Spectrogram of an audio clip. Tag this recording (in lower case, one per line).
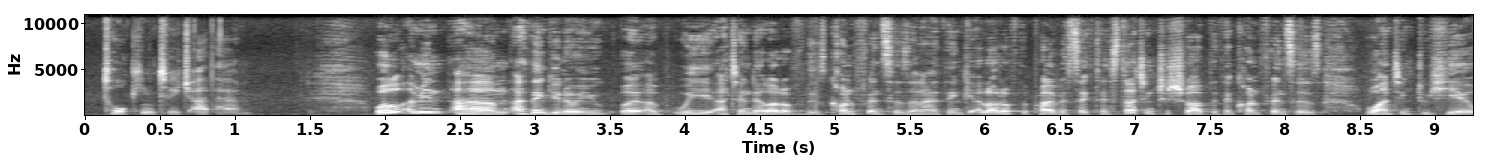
inside a small room
speech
